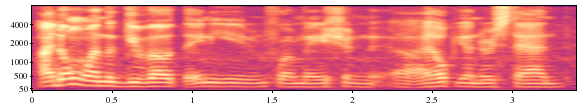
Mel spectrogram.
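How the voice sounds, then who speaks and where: A man's voice: medium pitch, steady tone, a little fast. Male Filipino vlogger, native Filipino speaker, Filipino accent, middle register, casual and hesitant delivery, slight background noise. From Philippines. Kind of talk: casual conversation and commentary.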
